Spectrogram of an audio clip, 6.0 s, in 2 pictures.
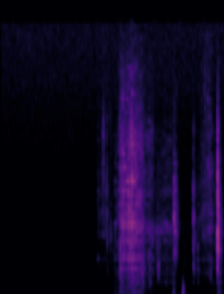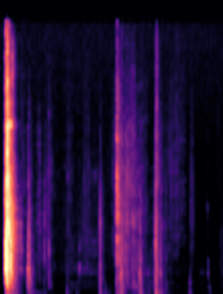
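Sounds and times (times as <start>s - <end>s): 
wooden ladder handling: 1.7s - 5.2s.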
